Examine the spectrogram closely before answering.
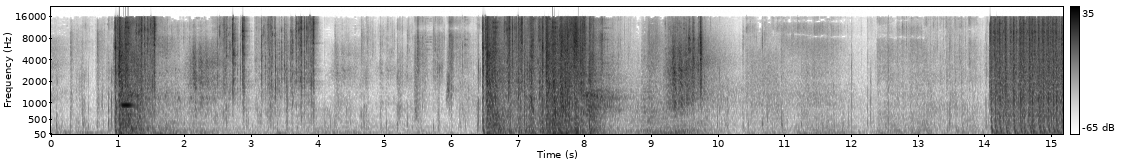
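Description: Gunshots crack loudly in bursts.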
